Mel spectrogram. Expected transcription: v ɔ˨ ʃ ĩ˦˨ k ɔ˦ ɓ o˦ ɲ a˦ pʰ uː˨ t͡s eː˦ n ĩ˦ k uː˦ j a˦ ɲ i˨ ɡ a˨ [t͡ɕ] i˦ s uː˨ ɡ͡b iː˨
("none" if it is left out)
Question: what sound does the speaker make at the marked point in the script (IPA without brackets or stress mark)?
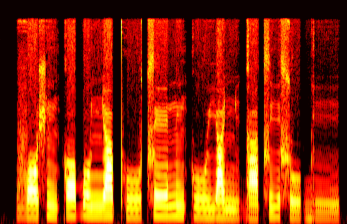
t͡s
